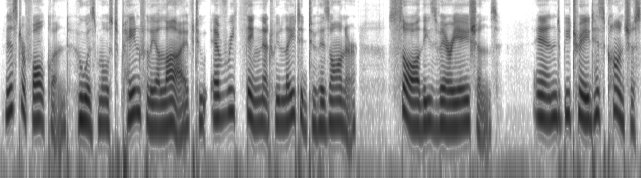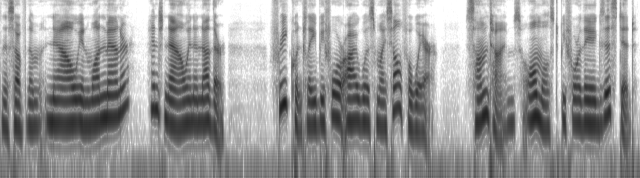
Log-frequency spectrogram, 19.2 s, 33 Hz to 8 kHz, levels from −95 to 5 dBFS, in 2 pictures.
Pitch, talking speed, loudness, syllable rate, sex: 190 Hz, 135 wpm, -17 LUFS, 4.7 syllables/s, female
